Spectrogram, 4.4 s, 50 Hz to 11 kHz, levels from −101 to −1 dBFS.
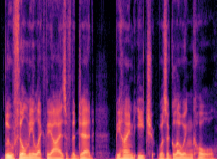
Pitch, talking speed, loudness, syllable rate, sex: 100 Hz, 195 wpm, -19 LUFS, 4.6 syllables/s, male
